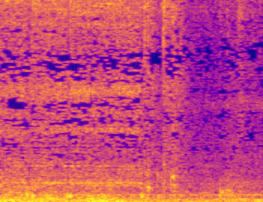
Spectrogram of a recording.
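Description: Industrial sewing machines running with a steady mechanical whir, a little quieter after about one and a half seconds.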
